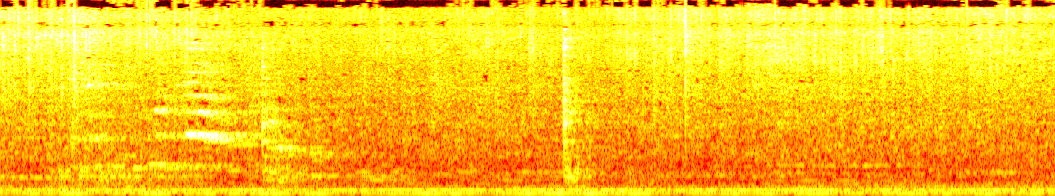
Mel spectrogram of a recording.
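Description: Paratha frying in oil on a hot pan gives a steady, close sizzle with soft crackling throughout, broken by a few brief clinks and scrapes of a utensil.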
